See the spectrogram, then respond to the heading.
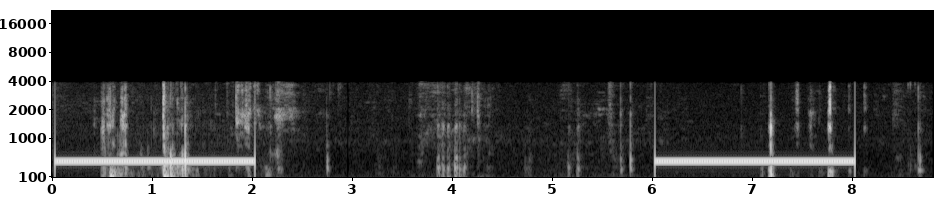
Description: Ringback tone (North America), 440 + 480 Hz.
